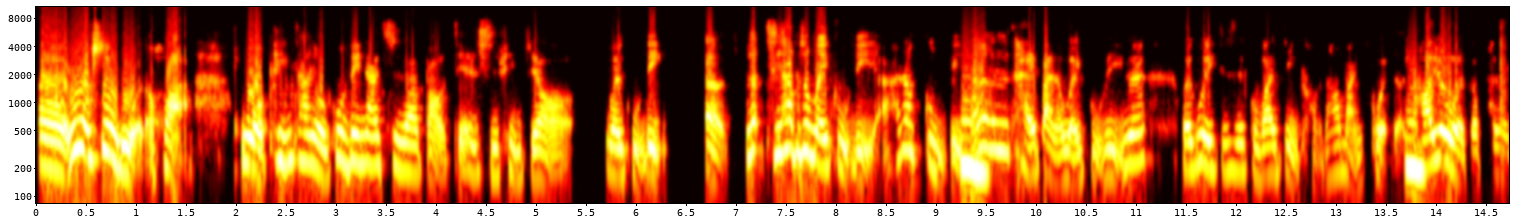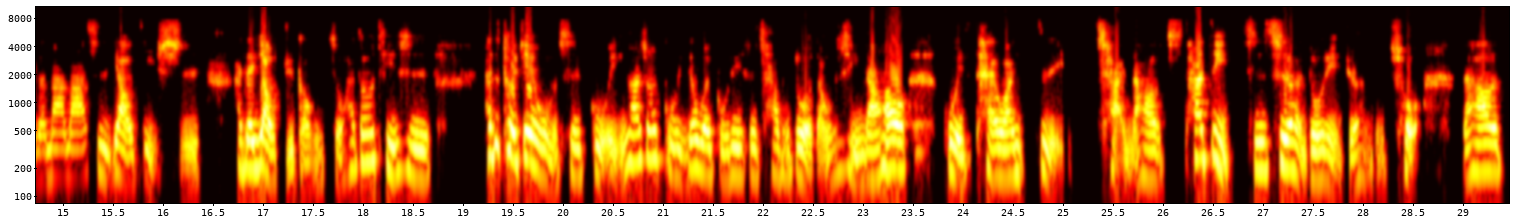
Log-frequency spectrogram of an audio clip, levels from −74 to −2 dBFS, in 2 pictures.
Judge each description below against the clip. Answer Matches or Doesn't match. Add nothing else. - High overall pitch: Matches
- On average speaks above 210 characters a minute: Matches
